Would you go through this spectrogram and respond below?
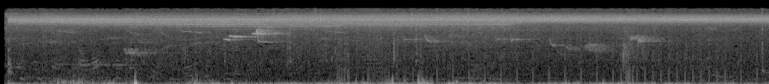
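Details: Cicadas in summer at Namegawa Shrine in Sukagawa, Fukushima Prefecture, Japan: a steady high, hissing drone runs unbroken throughout, while bright tinkling wind chimes ring above low rumbling wind and ground noise.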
